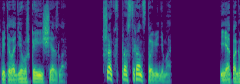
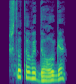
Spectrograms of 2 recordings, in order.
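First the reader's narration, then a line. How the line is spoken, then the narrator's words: Laughing. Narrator (Russian): смеялась Рейна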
